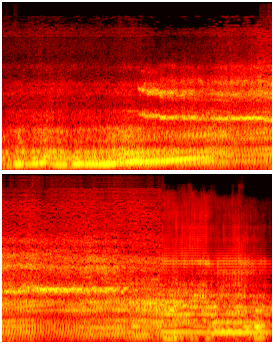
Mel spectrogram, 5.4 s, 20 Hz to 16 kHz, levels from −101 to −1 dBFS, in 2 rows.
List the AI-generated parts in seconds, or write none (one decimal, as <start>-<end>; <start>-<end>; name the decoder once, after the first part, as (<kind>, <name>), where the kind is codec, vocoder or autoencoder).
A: 4.3-5.4 (vocoder, BigVGAN v2)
